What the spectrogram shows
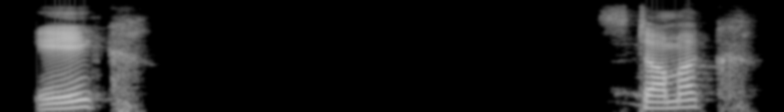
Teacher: சிஎச் சேரும் போது இந்த இச் என்ற உச்சரிப்பு வராது அதுக்கு பதிலா இக் என்ற உச்சரிப்பு தான் வருது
